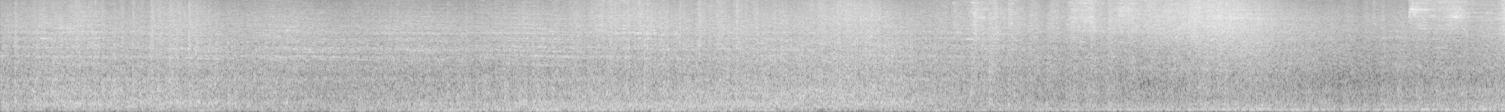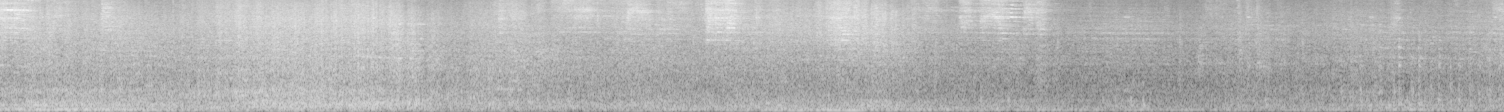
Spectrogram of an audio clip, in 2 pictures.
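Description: Long freight train of mixed cars (double-stacked containers, boxcars and tank cars) rolling past close by: a steady rumble and clickety-clack of wheels over the rail joints. It eases a little after about twenty seconds.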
